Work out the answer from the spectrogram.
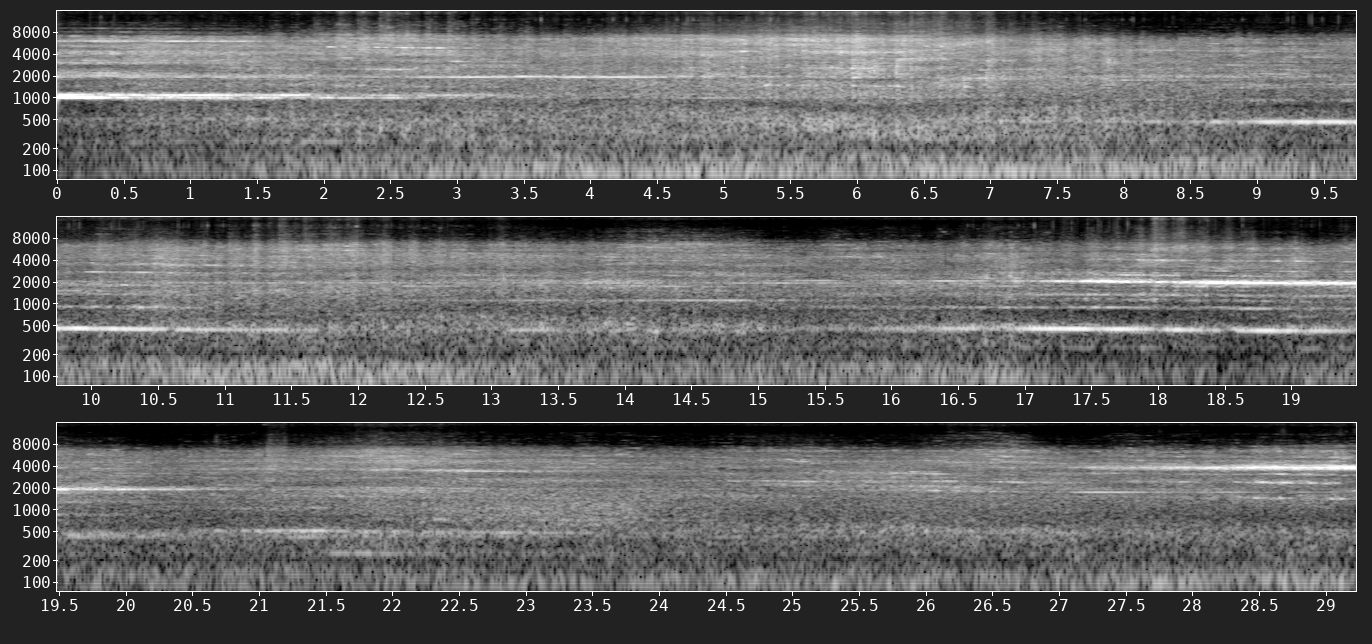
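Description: Double-stack container well cars of a freight train rolling past with a steady rumble of steel wheels on the rail. Thin squealing tones from the wheels drift and come and go, strongest at the start and again about ten and eighteen seconds in.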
